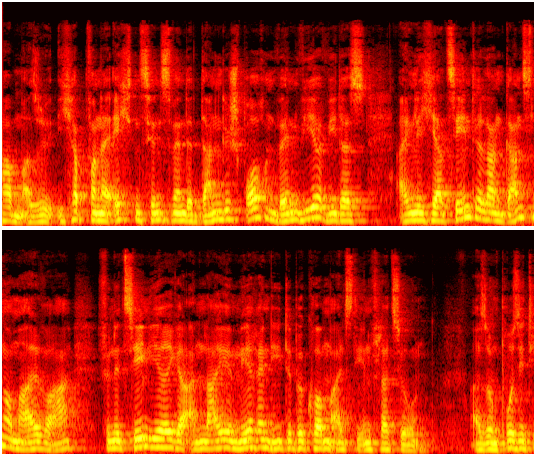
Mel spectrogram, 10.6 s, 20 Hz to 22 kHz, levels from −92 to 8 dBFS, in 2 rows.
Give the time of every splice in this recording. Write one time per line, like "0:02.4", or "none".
none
